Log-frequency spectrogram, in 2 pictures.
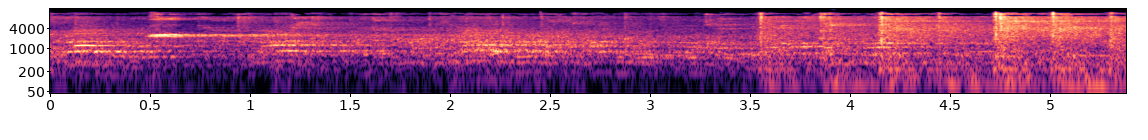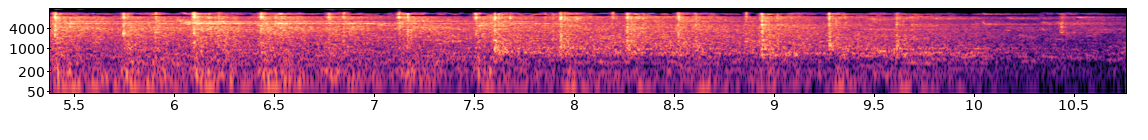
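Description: Box lacrosse play on an arena floor: people shouting and calling out, then from about three and a half seconds in a dense clatter of sharp knocks and clacks from sticks, ball and feet as the players converge.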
